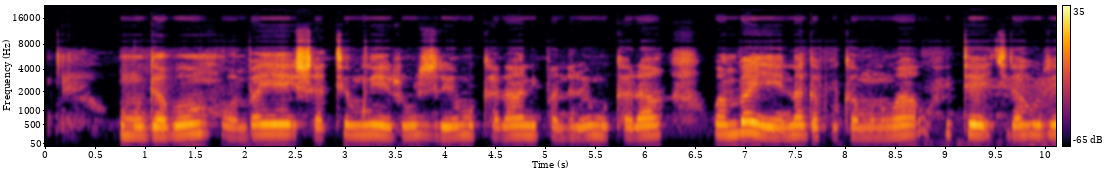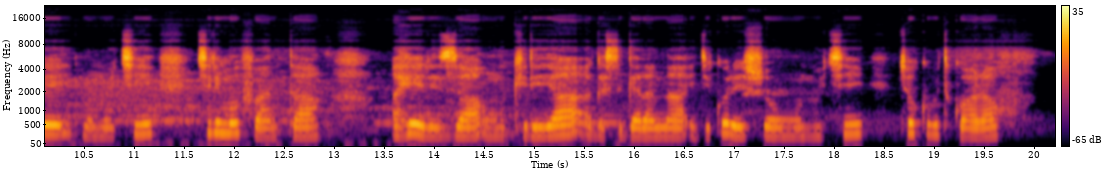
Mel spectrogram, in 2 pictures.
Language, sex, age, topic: Kinyarwanda, female, 18-24, finance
